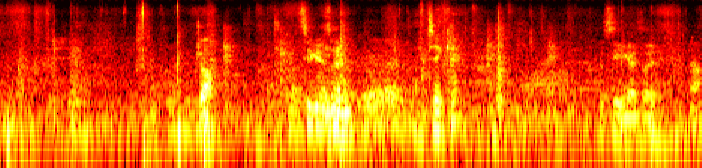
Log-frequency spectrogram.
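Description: Cards and plastic boxes tap and slide on a table.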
